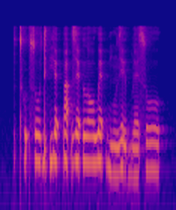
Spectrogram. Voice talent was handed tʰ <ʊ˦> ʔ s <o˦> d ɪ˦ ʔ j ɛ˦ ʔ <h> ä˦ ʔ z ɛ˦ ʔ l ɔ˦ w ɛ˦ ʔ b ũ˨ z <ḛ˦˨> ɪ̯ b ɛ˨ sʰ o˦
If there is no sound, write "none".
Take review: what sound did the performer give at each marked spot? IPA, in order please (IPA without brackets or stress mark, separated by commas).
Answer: ʊ˦, o˦, p, ḛ˦˨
